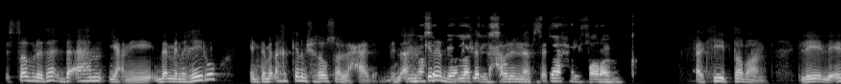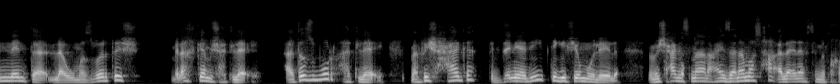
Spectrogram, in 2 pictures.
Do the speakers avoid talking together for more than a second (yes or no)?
no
